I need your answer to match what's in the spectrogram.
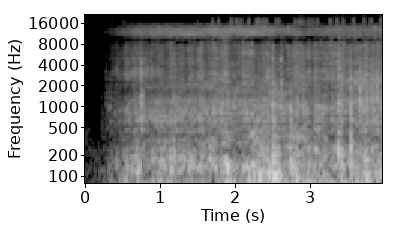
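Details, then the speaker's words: Mainline Railways Royal Scot split-chassis model locomotive, previously squealing, after being taken apart and reassembled: motor spins up to an even, smooth whirr with light track rattle and no squeal; normal running. "Oh, well, that sounds so much better."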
